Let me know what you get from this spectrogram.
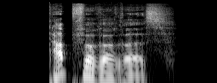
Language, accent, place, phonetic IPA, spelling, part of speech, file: German, Germany, Berlin, [ˈtap͡fəʁəʁəs], tapfereres, adjective, De-tapfereres.ogg
- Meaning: strong/mixed nominative/accusative neuter singular comparative degree of tapfer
